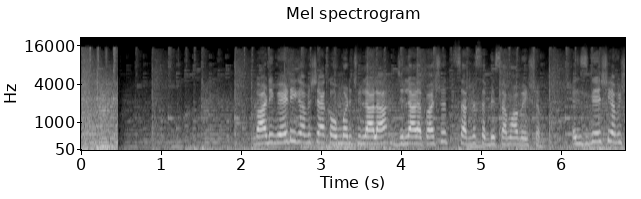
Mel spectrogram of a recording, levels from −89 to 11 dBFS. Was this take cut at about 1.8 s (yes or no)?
yes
